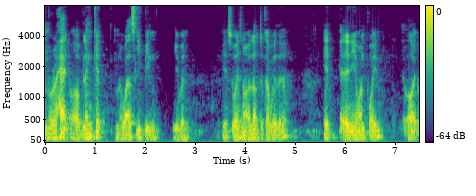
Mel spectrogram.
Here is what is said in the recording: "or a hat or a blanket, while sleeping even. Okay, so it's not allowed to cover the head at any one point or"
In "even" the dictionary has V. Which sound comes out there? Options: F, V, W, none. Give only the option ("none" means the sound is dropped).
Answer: V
